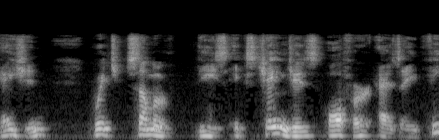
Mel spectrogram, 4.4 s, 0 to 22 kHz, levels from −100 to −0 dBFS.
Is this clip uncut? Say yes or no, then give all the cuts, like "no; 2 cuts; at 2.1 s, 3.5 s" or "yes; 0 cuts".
yes; 0 cuts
